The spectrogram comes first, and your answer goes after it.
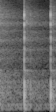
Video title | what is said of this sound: Swiss Roll- With Orange Marmalade | you can also check it by tapping there will be hollow sound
